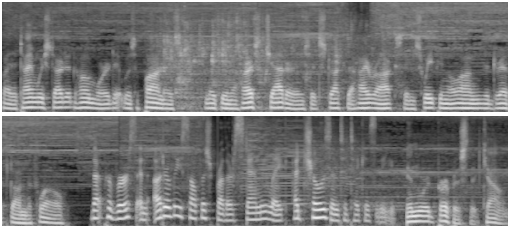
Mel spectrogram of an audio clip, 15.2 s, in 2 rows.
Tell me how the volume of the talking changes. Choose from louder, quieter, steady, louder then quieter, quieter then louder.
steady.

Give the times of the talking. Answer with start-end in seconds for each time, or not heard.
0.0-15.1.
